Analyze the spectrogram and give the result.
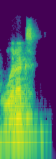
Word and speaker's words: Guarax: Claro, y decíamos también, queríamos que usted nos comente sobre la incubadora cultural Guarax Arte, no sé si lo estoy pronunciando bien. – Sí, perfecto, Guarax con tilde, la última.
